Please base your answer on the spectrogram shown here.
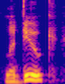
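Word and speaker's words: Leduc: several names including Leo which is now pronounced leuk in honor of a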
